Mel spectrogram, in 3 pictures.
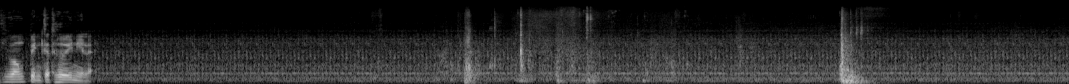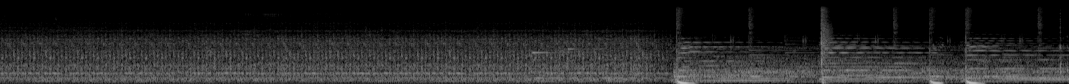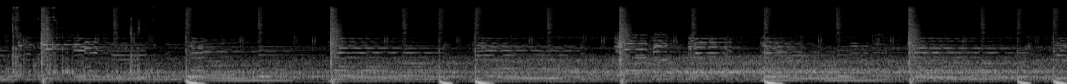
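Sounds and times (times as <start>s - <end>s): car engine hum: 0.0s - 32.0s
loud thump: 8.4s - 8.8s.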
